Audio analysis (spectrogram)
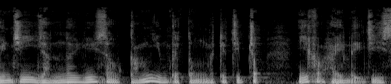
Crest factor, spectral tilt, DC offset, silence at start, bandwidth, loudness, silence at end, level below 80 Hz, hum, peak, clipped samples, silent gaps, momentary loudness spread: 18 dB; -5.5 dB/octave; under 0.1%; 0 s; 15.5 kHz; -27 LUFS; 0 s; -40 dBFS; none; -8 dBFS; under 0.1%; none; 6 LU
